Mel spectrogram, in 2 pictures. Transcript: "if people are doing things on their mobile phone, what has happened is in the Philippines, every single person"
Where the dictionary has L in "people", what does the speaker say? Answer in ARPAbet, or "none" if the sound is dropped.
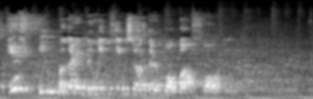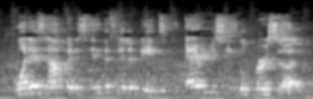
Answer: N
